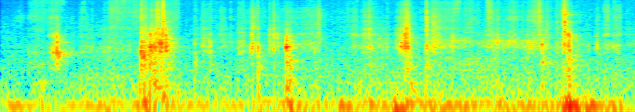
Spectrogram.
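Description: Pages flutter and riffle as a small notebook is flipped through.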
